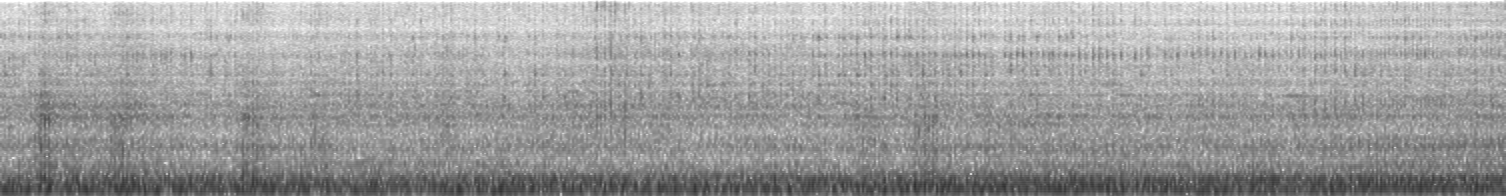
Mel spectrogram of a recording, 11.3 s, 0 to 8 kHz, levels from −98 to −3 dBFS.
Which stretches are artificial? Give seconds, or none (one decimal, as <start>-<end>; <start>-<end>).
1.5-2.4; 2.8-7.9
